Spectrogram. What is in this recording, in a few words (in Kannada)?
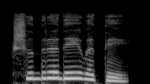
"ಕ್ಷುದ್ರದೇವತೆ", Kannada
